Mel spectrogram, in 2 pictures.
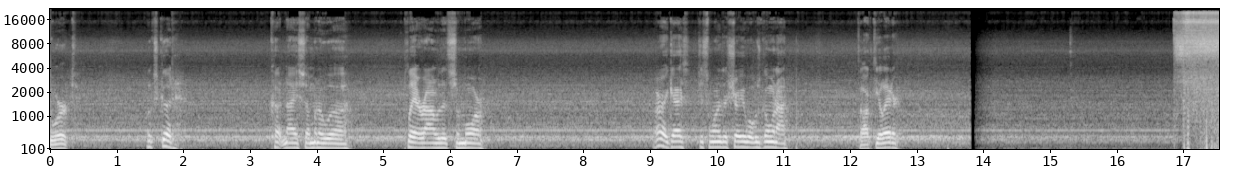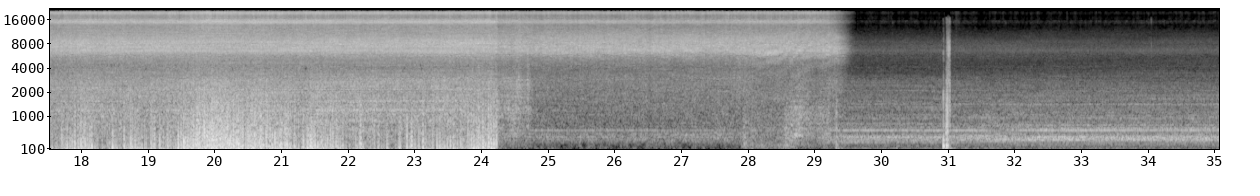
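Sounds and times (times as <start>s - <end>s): cooling fan humming: 0.0s - 35.0s
air hissing from torch: 16.9s - 29.6s
plasma cutter crackling arc: 16.9s - 29.6s.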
